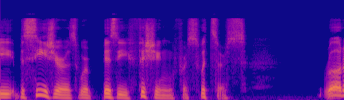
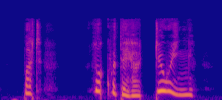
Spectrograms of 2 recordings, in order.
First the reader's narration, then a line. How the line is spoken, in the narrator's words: exclaimed the queen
